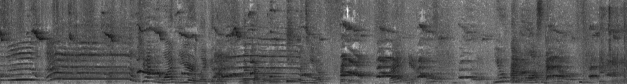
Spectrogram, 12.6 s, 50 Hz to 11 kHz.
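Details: An 8-week-old female Siberian Husky puppy named Blossom gives long, drawn-out howling whines, some held steady and others wavering and sliding, while people exclaim and music plays behind.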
